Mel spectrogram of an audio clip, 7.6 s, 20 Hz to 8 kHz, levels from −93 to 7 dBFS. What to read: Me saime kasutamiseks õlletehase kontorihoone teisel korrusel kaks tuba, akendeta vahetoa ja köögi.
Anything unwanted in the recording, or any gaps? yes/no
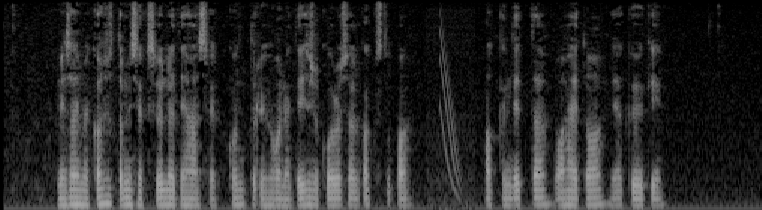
yes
